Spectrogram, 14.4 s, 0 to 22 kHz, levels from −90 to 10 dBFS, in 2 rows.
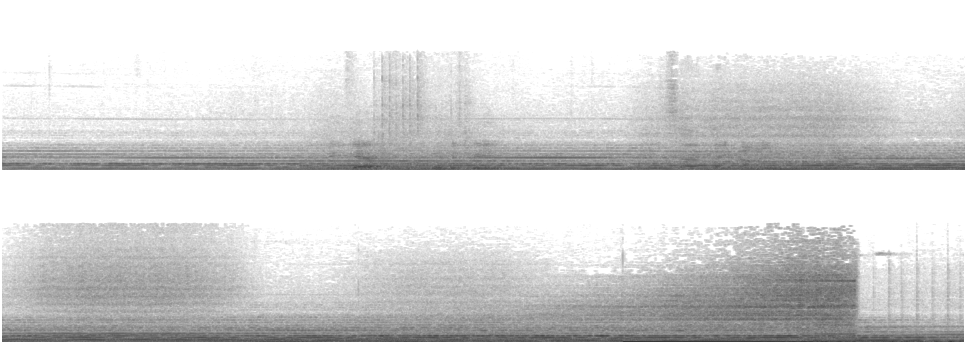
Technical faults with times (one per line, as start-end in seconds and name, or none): none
